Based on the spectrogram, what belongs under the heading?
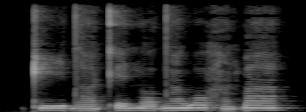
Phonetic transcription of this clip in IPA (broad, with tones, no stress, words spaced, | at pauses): kʼiː˨da˨ kʼe˨nɔ˨ dã˦wɔ˦hã˨k͡pa˦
